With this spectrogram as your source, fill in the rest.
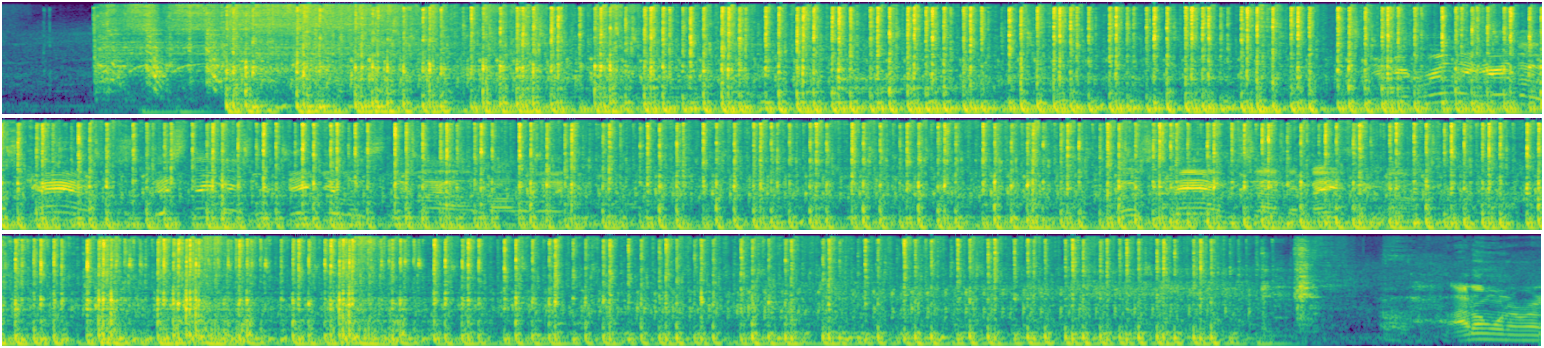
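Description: A new Renegade engine fires up and keeps running loudly for about twenty seconds, a steady rough mechanical roar close by that cuts off abruptly at the end.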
